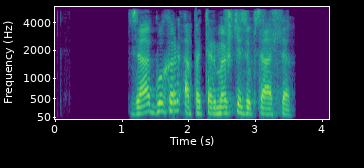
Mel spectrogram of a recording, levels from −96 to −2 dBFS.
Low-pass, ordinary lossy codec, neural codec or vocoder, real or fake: 5.4 kHz; AAC, 24 kbps; none; real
